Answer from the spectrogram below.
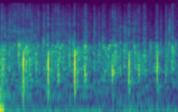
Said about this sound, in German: Applaus an euch erstmal.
